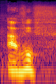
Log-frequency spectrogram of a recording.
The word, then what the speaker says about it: Aviv: Kalau saudara yang pernah belajar bahasa Ibrani tentu tahu kalau ada ada dot di tengah huruf vet itu menjadi bet, kalau dot yang nggak ada menjadi vet. Jadi sebenarnya ini dibacanya bulan Aviv gitu.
